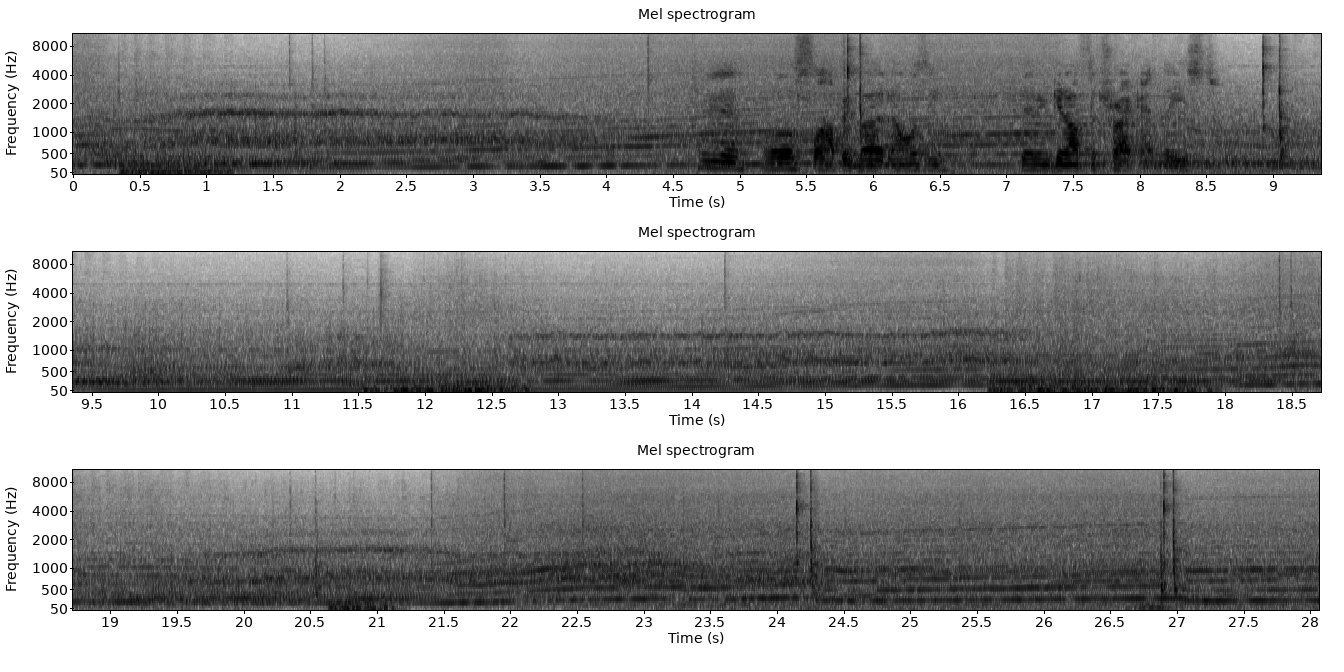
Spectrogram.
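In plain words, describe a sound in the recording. A sports car engine in a racing game revs up and down through a loudspeaker.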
